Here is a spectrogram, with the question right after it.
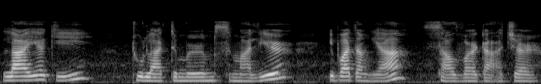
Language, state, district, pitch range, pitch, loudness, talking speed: Ao, Nagaland, Dimapur, 155-200 Hz, 175 Hz, -21 LUFS, 130 wpm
